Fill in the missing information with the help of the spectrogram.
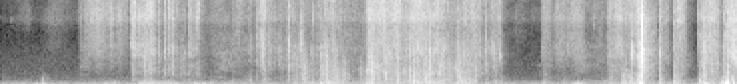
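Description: Pages of a ruled paper notebook being turned by hand: the paper rustles and flaps in several swishes, with a few sharp snaps near the end.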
